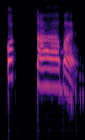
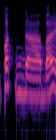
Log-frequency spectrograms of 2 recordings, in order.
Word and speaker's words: 꽃다발: 여러분, 발음은 꽃다발. jadi bukan 꽃다발 ya, tapi 꽃다발. 왜요? karena di sini ada 받침대 ketemu sama diget ya. Ini dua-duanya dibaca T double.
